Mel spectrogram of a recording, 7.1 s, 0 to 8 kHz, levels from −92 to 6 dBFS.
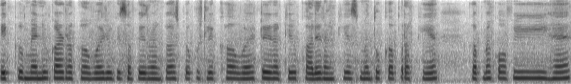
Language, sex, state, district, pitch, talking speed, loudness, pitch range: Hindi, female, Bihar, East Champaran, 210 Hz, 285 wpm, -17 LUFS, 205-220 Hz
